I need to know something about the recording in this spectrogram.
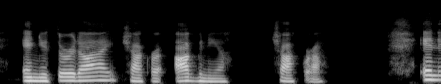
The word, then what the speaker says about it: Ajna: So you have the third eye, but it's spelled Ajna, but it's pronounced Agna.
